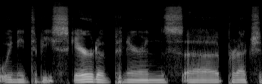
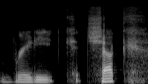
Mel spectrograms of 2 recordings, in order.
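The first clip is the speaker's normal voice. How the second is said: slow, deliberate, careful delivery. Naming the next pick so everyone gets the pronunciation, Brady Kachuk said slowly. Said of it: "Said it intentionally slowly".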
